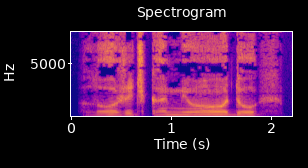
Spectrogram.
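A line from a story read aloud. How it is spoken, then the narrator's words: Bear cub muttering to himself. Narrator (Russian): пробормотал медвежонок про себя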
